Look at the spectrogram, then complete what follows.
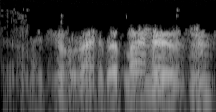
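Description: An actor playing an earnest, weary, rational sanatorium doctor in old-time radio drama style. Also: male voice, lowish voice, normal speed, breathy edge. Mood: uneasy. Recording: muffled vintage radio recording with noise.

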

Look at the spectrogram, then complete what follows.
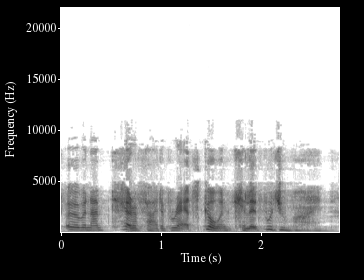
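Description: An actress playing an uneasy, defensive young wife with clipped, evasive replies, in 1940s radio suspense style on a vintage recording. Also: female voice, mid-range voice, fairly quick, a little mellow, husky, close to an everyday voice. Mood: nervous.

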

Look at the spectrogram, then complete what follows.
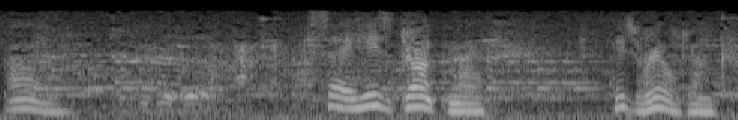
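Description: A woman's voice: lowish voice, expressive, extremely slow. An American actress playing a worldly, friendly frontier saloon woman in a 1950s radio Western, with a familiar, easygoing way of talking. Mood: wary. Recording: muffled old radio recording with music.

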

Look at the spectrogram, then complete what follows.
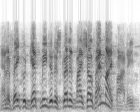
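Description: An actor playing a principled, jovial, stubborn American president in an old-time radio drama, emphatic and folksy. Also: male voice, high voice, big pitch swings, fast, gravelly, slightly rough, exaggerated voice. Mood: amused, hearty. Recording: dull, lo-fi old radio recording.

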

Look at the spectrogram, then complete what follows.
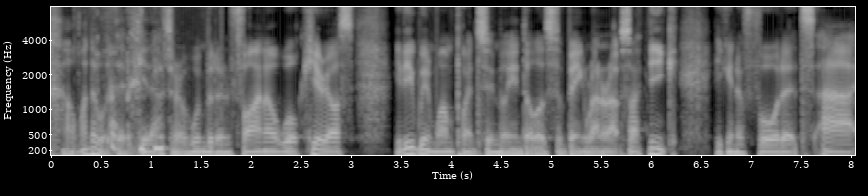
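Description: A man hosting a sports news podcast, with a croaky voice after a sleepless night, upbeat and quick to laugh. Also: sits low, dry recording, clean studio sound. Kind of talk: scripted sports news chat.

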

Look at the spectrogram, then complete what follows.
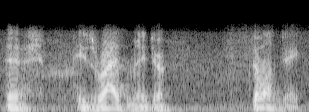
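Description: An actor playing a reasonable, conciliatory committee conspirator who insists on procedure in an old-time radio drama. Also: male voice, extremely low pitch, lively intonation, measured pace, full character voice. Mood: reasoning. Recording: dull, noisy old radio recording.

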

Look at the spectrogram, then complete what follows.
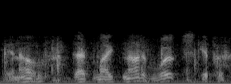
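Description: An actor playing a loyal, grumbling first mate in an old-time radio drama. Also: male voice, mid-range voice, expressive, moderate pace, creaky, background noise. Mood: wry. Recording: muffled old radio recording.

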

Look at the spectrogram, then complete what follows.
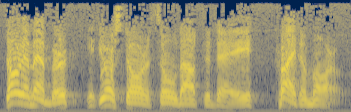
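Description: A man announcer reading a 1940s radio commercial in a polished, emphatic sales pitch. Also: very animated, brisk, husky. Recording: dull 1940s radio broadcast.

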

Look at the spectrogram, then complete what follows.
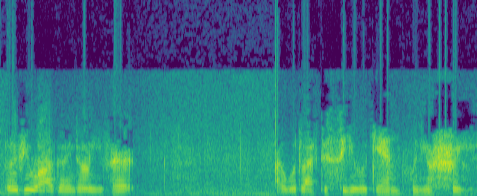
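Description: An actress playing a principled, gently firm young former sweetheart in a 1940s-style radio drama. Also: female voice, deep voice, steady tone, normal speed, natural voice. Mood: earnest, hesitant. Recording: muffled, noisy old radio broadcast recording.

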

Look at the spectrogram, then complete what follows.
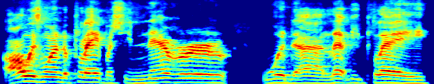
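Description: A middle-aged man from Jamaica, a high school football coach, telling his life story in a relaxed interview with laughs and restarts. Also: measured pace. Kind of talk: casual interview. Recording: dull lo-fi sound.

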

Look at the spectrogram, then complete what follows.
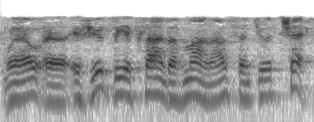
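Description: A man's voice: medium pitch, moderate pace. A man answering as a quiz contestant in a polite, earnest, slightly hesitant way. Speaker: insurance broker, quiz contestant. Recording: tinny old radio recording, faint noise.

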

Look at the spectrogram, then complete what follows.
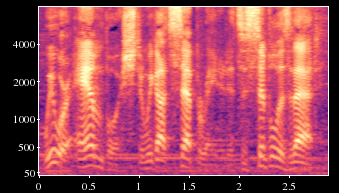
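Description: A man's voice: mid-range voice, expressive, quick pace, sharp tone, faint music behind. A man playing a defensive, combative survivor in an audio drama, curt and confrontational.

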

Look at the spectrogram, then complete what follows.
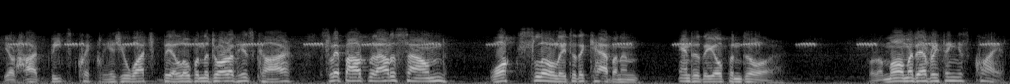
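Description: An American man acting as the ominous, taunting narrator of a 1940s radio crime thriller, telling the story deliberately to the culprit. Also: medium pitch, noisy background, close to an everyday voice. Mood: tense, ominous. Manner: taunting, deliberate, suspenseful second-person storytelling. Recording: dull old radio recording, loud music behind. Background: dramatic music.

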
